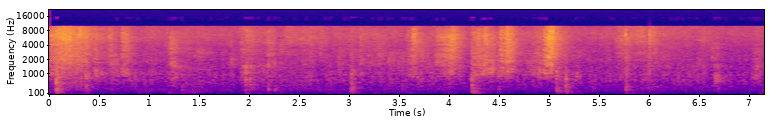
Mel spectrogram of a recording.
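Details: Irish Red Setter mother Samba and her 7.5-week-old puppies; thin, high whimpers and squeaks come in quick irregular bursts, mixed with sharp clicks and rustling from moving bodies in a small room.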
